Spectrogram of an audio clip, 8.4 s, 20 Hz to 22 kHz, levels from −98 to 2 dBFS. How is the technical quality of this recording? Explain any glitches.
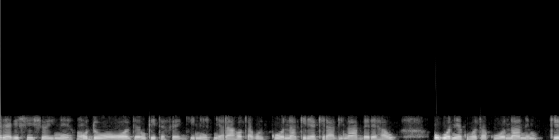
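The recording is narrowband and noticeably coded, with one brief dropout near the start.

The iLBC codec runs throughout this speech. Only about 250 Hz to 3.4 kHz survives, so the sound is thin and boxy, and the coding damage is plainly audible as a rough, slightly synthetic edge. iLBC codes each 30 ms block independently, which fits its 13.33 kbps mode. Unlike a smoother predictive codec, it leaves a grainy texture without the watery, swirling sound of heavy perceptual coding.

Lost iLBC frames appear at 2.07 to 2.10 s, just after "mũndũ owothe". That 30 ms gap fits a single missing frame. The decoder fills it by repeating the last pitch cycle blended with noise, so it sounds like a short, slightly buzzy held vowel rather than silence or a click. Because each frame stands alone, clean speech resumes immediately. Concealment in codecs that depend on earlier frames leaves a smeared recovery that trails on after the gap.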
